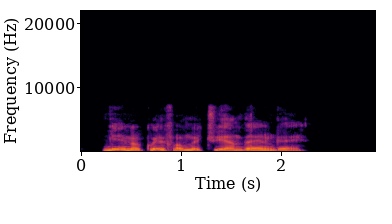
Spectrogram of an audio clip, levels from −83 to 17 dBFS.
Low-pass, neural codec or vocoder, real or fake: 7.2 kHz; codec, 16 kHz, 4 kbps, X-Codec, WavLM features, trained on Multilingual LibriSpeech; fake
